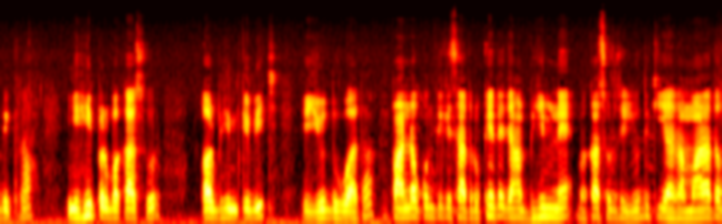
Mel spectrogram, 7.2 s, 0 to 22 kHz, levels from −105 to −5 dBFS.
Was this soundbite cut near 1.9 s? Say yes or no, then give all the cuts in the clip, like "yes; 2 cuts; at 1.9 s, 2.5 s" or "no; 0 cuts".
no; 1 cut; at 3.9 s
